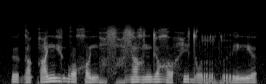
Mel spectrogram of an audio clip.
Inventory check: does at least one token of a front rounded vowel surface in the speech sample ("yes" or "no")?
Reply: yes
